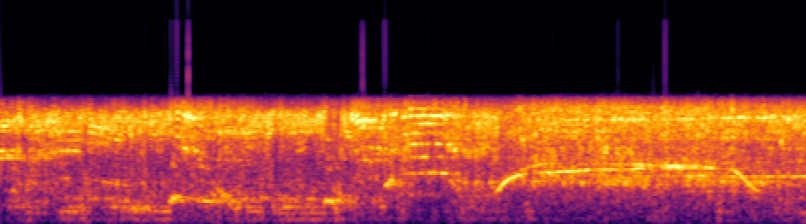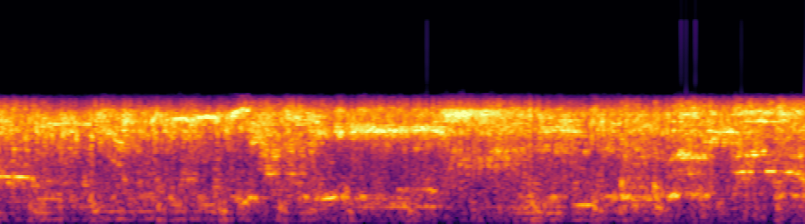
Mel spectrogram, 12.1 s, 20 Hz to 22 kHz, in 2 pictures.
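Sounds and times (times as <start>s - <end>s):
live rock band playing: 0.0s - 12.0s
crowd cheering: 2.9s - 8.4s.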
